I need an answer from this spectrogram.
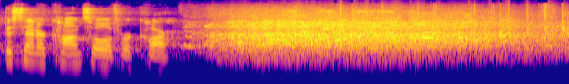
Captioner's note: audience laughs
